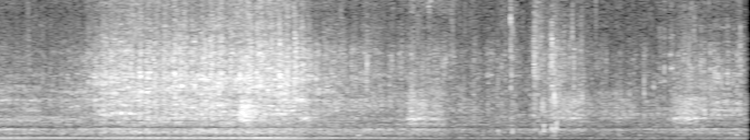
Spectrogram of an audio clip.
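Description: Outboard motor of a small fishing boat idling, a steady low hum that fades away about four seconds in, over a steady hiss. A few sharp clicks and knocks come near the middle.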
